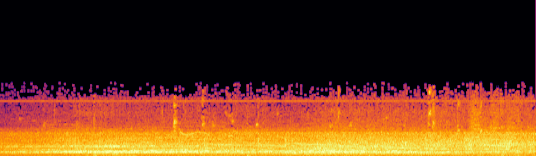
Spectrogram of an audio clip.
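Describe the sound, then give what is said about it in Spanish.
A basketball arena crowd at a Lakers game applauds a paper airplane being thrown, a dense, steady wash of clapping and crowd noise that swells in the first second and holds loud and even throughout. “La gente aplaude el lanzamiento de un avión de papel y Jordi Villacampa responde con esa canasta.”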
